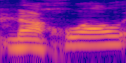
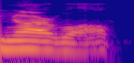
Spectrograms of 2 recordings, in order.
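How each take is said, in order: First: It sounds like nah-wahl, without the animal sound. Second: It sounds like the animal name narwhal. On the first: The speaker calls it right. "but nahual" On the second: The speaker calls it wrong. "in my brain I say narwhal, which is that's not it"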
